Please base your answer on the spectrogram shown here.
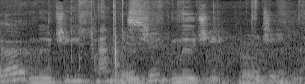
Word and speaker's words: Muji: Muji pens.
